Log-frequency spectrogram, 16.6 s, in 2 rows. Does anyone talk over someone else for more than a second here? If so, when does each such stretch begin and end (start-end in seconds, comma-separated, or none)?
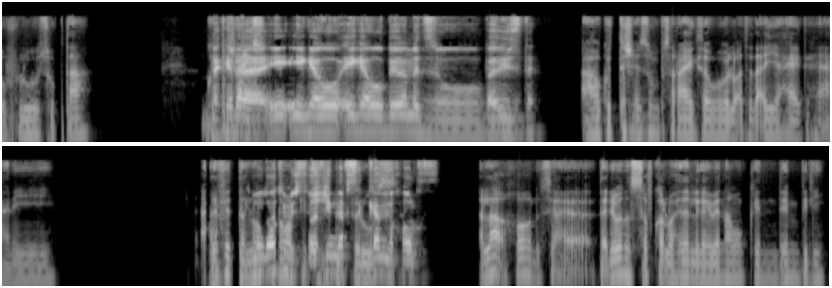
10.8-12.3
